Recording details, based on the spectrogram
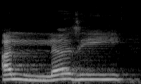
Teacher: لام مشدد ہے، تھوڑا رک کر اس کے ساتھ پڑھیں گے۔ الذی، زال کو نرمی سے پڑھیں گے اور زال حروف مدہ ہے، کھینچیں گے اس کو ایک الف کے برابر۔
